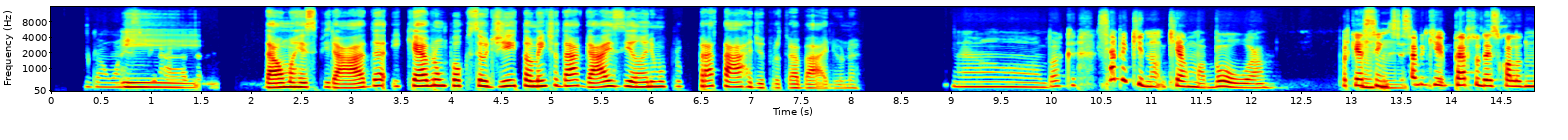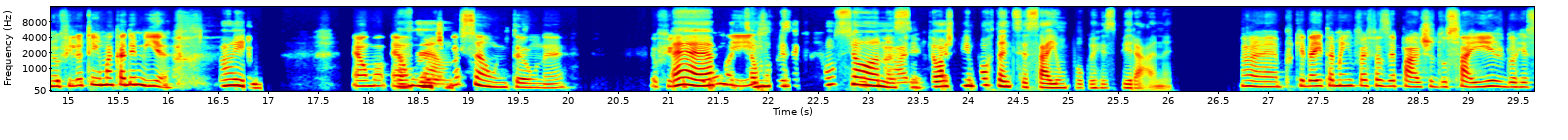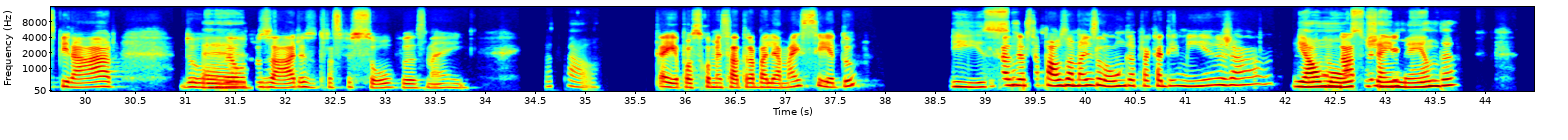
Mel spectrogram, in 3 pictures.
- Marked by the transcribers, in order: tapping; chuckle; other background noise
- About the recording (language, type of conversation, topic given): Portuguese, advice, Como posso encontrar motivação nas tarefas do dia a dia?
